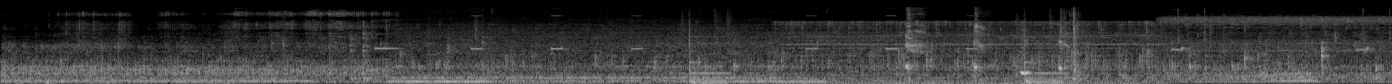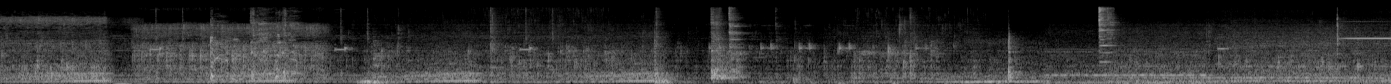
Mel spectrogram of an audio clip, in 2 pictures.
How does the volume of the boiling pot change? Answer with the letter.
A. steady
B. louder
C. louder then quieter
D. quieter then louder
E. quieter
A.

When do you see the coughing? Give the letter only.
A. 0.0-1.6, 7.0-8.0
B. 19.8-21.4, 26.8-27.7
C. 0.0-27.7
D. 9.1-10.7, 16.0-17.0
D.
